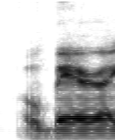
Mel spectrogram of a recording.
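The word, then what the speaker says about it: Åberg: It just shows that these guys waiting in the wings and in college, we've seen it with Aberg turning Aubert, I guess is the proper pronunciation, turning pro so quickly and winning.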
